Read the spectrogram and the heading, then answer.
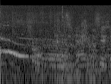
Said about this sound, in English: He still had them little quirks to him that a hound do, you know, bark.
